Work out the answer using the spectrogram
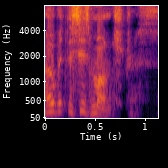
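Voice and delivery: very high, shrill, loud, outraged cry. Miss Herries responds to Mrs. Edwards having only two rooms, with an angry cry. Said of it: "Miss Herries cried".

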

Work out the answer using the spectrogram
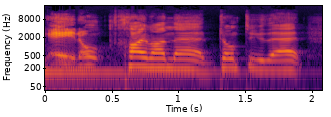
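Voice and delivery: high, uptight scolding yell. Pitching a manager character who yells at kids: yelling at kids. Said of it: "yelling at the kids".

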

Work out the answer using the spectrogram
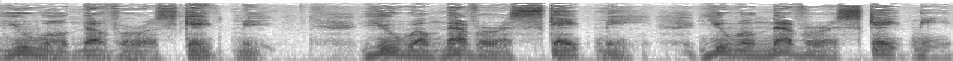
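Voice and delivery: very deep, rough, creaky demonic voice. Retelling what a goat face demon said during a trip: imitating a goat demon's voice. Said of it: "and it said".

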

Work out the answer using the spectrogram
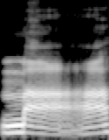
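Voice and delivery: ma with pitch falling, then climbing back up. Showing the traditional taught tone for horse: ma dips then rises. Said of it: "So your voice drops and comes back up".

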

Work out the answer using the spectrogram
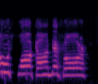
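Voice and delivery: put-on slight French Canadian accent. On the show, the speaker delivers a warning line with a slight french canadian accent. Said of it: "He's even got a little bit of an accent there".

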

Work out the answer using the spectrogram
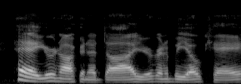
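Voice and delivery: put-on reassuring voice. Retelling a scene where one man reassures a shot passenger, imitating a reassuring tone. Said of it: "really trying to assure him".

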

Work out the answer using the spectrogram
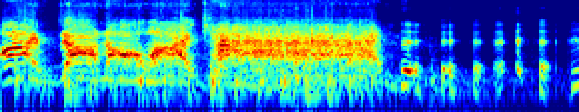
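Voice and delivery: high, drawn-out, stretched shout. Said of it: "You sound like George C. Scott".

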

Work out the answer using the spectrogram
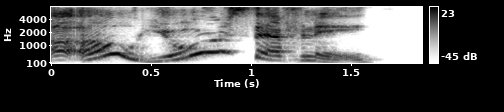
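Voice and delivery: taken-aback, surprised, swooping exclamation. Describing how people react on meeting her, the speaker imitates surprised people. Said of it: "people are surprised when they see me".

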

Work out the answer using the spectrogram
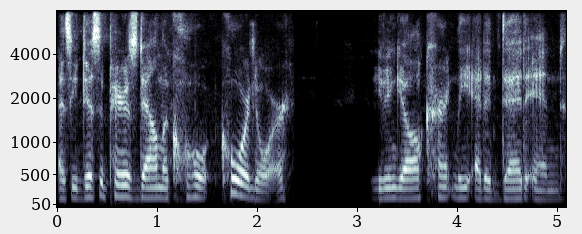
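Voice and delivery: ordinary talk, nothing marked

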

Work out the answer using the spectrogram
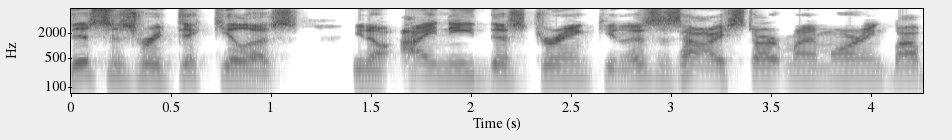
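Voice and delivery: mock irate, angry rant, pitched high. Retelling a customer's complaint to a coffee shop worker: imitating an angry rant. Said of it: "She goes off".

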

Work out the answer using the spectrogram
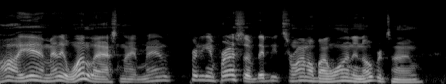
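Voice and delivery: sarcastic tone dressed up as fake admiration. Retelling a reply to a client about the Bulls: retelling own sarcastic reply. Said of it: "being sarcastic and shit".

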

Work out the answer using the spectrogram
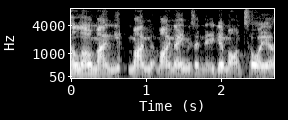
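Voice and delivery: put-on British accent. Retelling a stare as a movie quote: British accent as Inigo Montoya. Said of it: "imagine this with a British accent".

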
